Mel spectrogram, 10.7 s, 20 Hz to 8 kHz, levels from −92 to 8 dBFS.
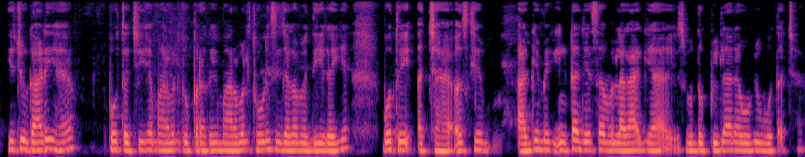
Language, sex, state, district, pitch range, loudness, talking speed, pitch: Hindi, male, Bihar, Jahanabad, 145-160 Hz, -20 LUFS, 235 wpm, 150 Hz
